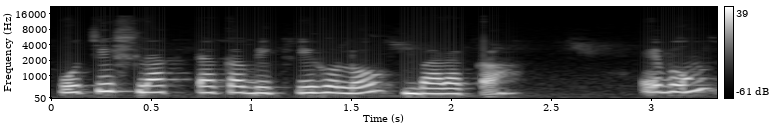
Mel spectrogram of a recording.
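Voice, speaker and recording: A woman reads a scripted children's story as narrator. Her voice is fairly high, and the recording is dull and lo-fi. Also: a little slow, noisy background. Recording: dull, lo-fi sound.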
